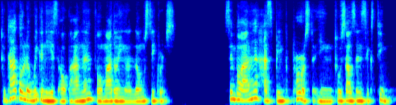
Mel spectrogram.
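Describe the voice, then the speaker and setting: A man's voice: mid-range voice, lively intonation, normal speed, dark tone, slightly rough, rough recording. A man who is a native Chinese speaker narrates a scripted technical lecture in a methodical, formal manner, occasionally stumbling over words. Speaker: researcher presenting a technical lecture.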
